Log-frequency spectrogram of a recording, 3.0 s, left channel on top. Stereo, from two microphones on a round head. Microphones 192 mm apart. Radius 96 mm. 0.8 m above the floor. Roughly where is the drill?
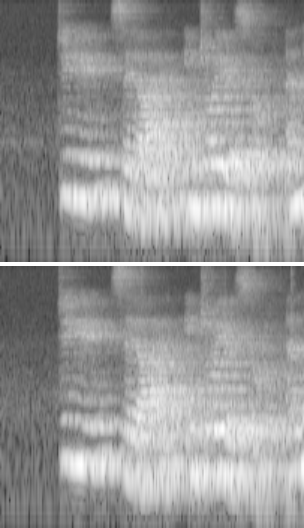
I don't hear a drill.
